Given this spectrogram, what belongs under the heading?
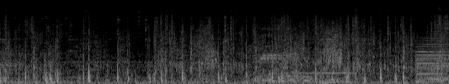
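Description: Horse hooves clip-clop in a steady gallop across ground in the Western video game Red Dead Redemption, the rhythm running under a dense game soundscape.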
